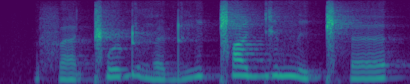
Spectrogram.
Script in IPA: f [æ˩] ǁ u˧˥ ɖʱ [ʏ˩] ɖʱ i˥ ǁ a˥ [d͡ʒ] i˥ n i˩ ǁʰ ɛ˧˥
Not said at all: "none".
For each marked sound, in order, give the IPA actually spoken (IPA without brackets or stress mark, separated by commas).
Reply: æ˩, ɛ˩, ɟ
